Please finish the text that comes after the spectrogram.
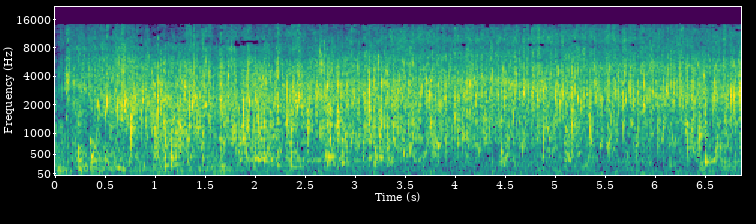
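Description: Shower water runs steadily for an emu named Stompy, a continuous hiss and patter at moderate level with no break.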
